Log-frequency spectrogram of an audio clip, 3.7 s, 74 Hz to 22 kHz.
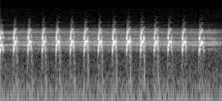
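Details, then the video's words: Calling male white-tailed eagle, with another male also calling, captured by a Latvian eagle webcam at 14:12 on 23 September 2017: about fourteen strident, yelping notes in quick, steady succession, nearly four per second. "Raimis is calling- another male too"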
